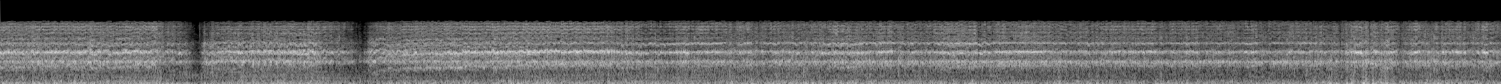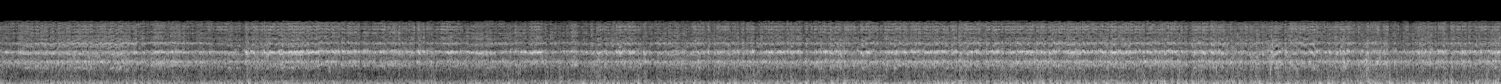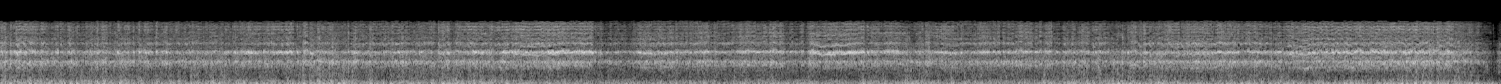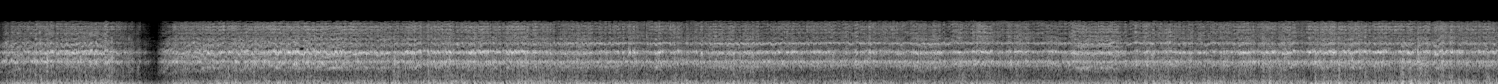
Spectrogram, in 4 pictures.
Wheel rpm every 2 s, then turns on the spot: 180, 120, 190, 230, 230, 230, 230, 230, 220, 230, 230, 230, 230, 230, 230, 230, 230, 220, 230, 230, 230, 210, 140, 120, 210, 230, 220, 230, 230, 230.
none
